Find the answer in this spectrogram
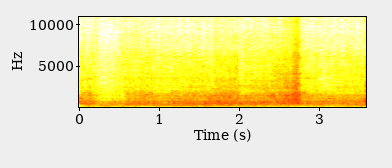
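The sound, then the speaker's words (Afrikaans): Meat sizzles steadily on a braai grill, a dense crackling hiss, with a brief dip and bump near the end as the pieces are turned. No one speaks. “Uh skus, ek gaan net gou my my vleisie draai hierso.”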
